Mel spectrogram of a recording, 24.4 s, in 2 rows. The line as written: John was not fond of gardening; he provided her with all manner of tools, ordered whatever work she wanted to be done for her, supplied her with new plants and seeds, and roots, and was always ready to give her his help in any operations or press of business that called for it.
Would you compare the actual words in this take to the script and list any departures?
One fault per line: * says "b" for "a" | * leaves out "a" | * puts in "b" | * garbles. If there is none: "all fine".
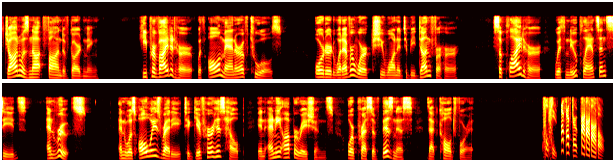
all fine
